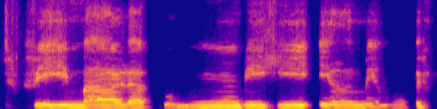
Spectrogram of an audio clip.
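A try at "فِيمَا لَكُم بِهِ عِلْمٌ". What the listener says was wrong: Ain tu tak masuk. Tu. Bihi ilm. Dia kalau ilm dia kat luar je tu. Tekan sikit ke dalam. Bihi ilm.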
